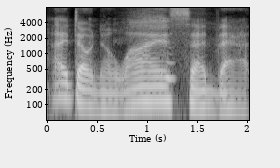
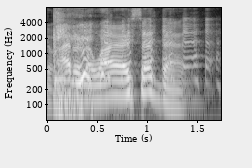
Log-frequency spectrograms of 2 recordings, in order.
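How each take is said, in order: First: Said in the usual way. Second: Laughing. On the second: Real, not acted.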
